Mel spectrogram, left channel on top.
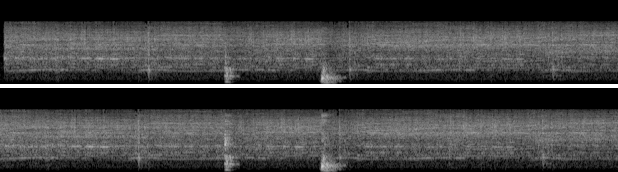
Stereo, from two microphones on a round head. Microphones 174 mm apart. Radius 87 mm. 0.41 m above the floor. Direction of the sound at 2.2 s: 75° right (ahead or behind).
